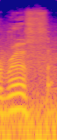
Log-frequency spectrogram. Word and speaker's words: RUF: now for the viewers I always thought when I was a kid it was a roof Porsche you're calling it rough what's the proper way to say it does does it really matter yeah roof is the same roof is the same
